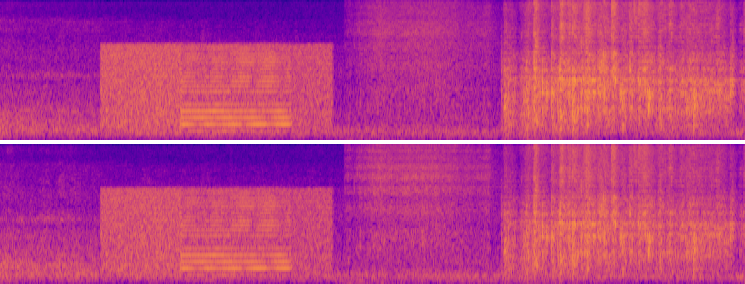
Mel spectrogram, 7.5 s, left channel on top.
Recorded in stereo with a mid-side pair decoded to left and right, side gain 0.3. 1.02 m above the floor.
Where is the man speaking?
No man speaking in this recording.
